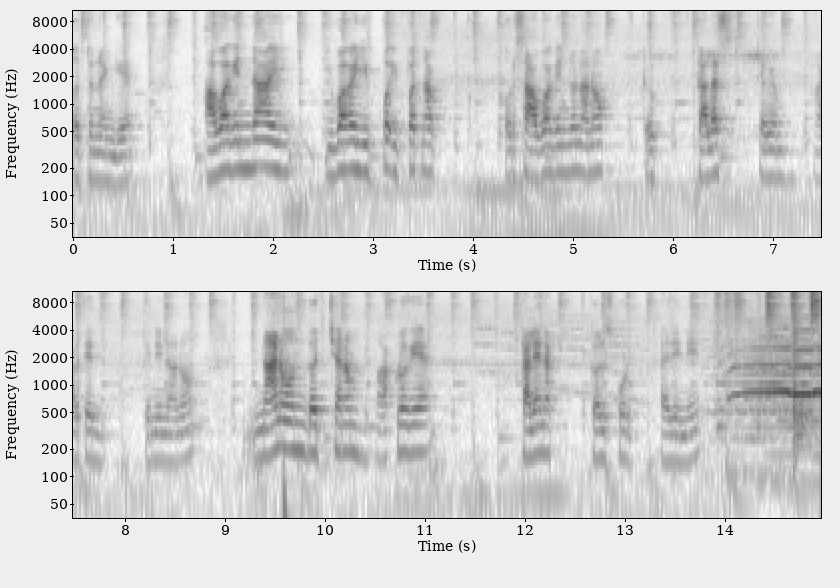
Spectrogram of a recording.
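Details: Male folk singer who stammers when speaking but sings fluently; a relative says he has had mouth trouble since childhood; stuttering.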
